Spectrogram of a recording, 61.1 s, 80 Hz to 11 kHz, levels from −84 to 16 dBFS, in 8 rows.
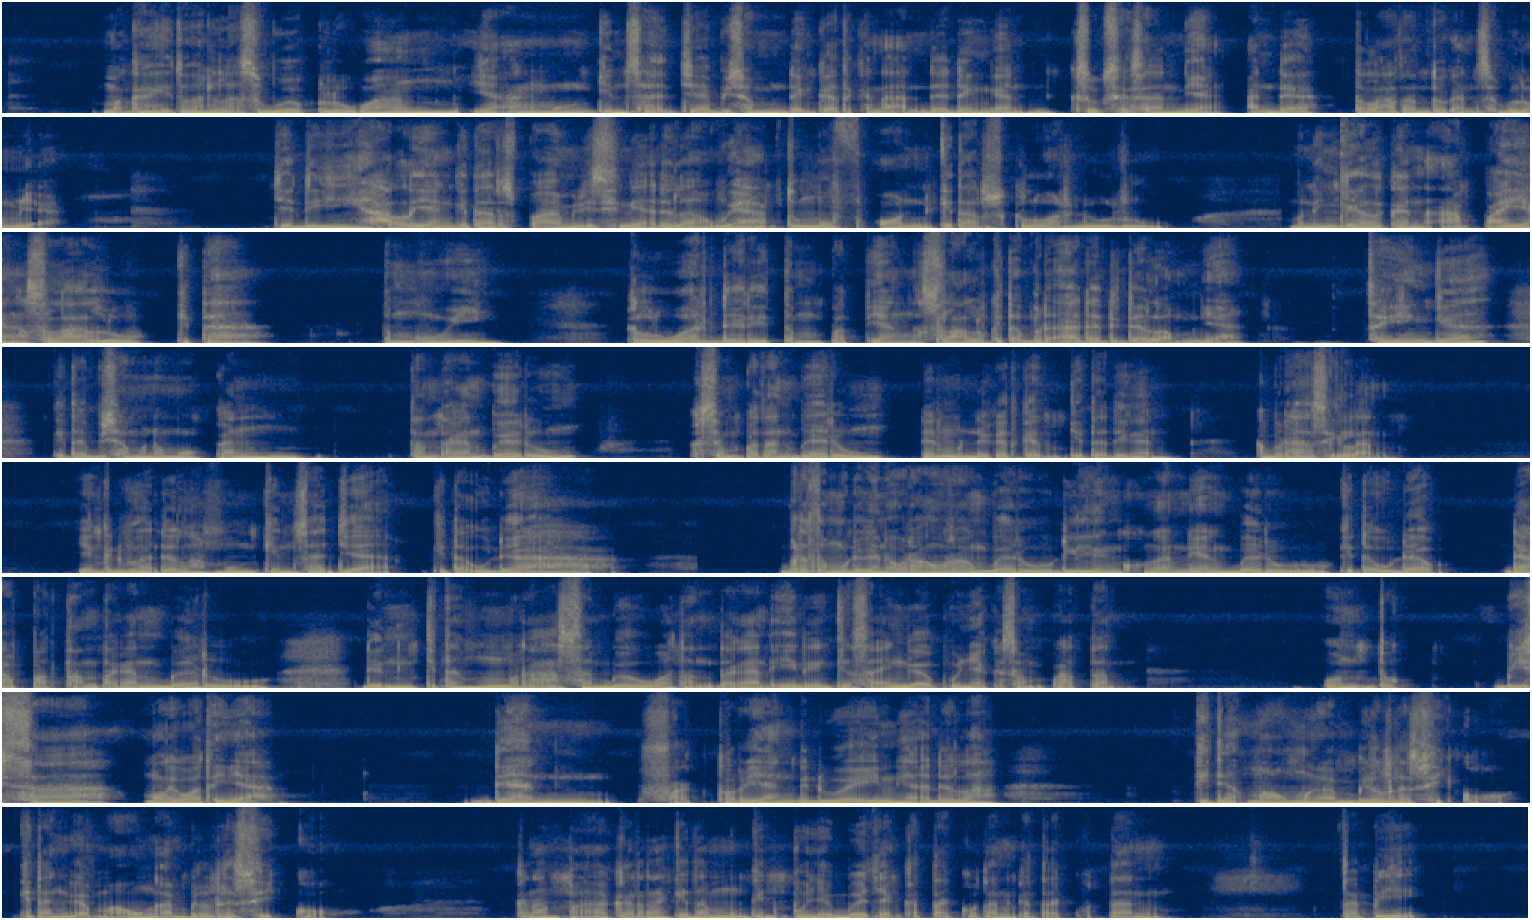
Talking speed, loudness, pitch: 120 wpm, -19 LUFS, 120 Hz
